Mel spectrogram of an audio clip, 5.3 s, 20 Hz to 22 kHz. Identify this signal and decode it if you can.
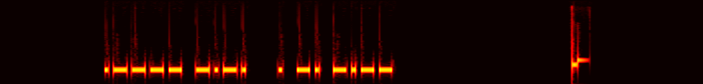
Morse code, heard as a keyed tone, about 36 wpm, 700 Hz. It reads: 1C ENY
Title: Field Day Exchanges Encore - 35wpm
